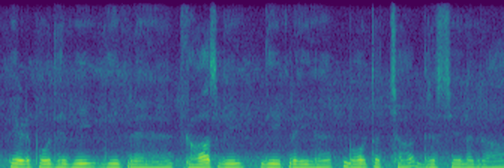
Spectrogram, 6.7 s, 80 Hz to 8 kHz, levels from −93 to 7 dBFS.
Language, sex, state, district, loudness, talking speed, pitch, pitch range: Hindi, male, Uttar Pradesh, Jalaun, -17 LUFS, 150 wpm, 155 Hz, 150-160 Hz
